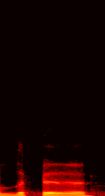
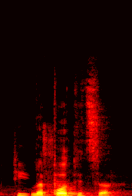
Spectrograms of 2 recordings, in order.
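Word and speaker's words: Lepotitsa: The Lipotica? Lepotica.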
